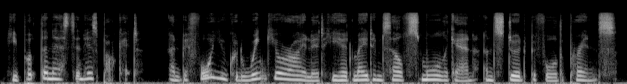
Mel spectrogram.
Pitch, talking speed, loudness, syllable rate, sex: 210 Hz, 240 wpm, -20 LUFS, 5.8 syllables/s, female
